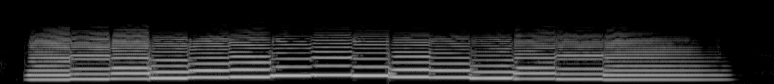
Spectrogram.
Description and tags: Sax Tenor - A minor
Part of the Good-sounds dataset of monophonic instrumental sounds.
instrument::sax_tenor
note::A
good-sounds-id::6257
mode::harmonic minor
Aminor, good-sounds, neumann-U87, sax, scale, tenor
